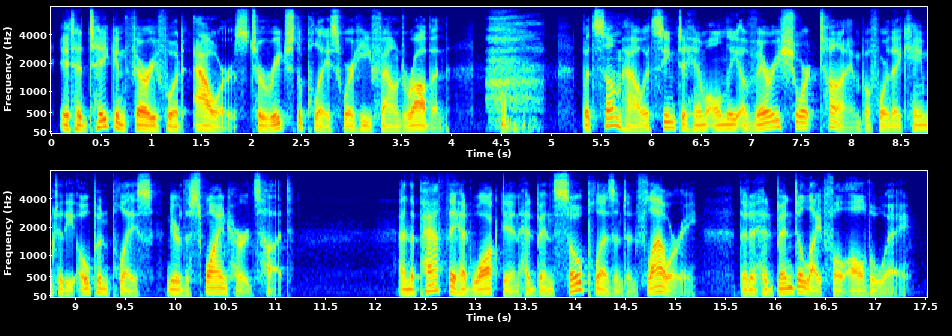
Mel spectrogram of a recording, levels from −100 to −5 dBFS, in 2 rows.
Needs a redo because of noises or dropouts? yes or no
yes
